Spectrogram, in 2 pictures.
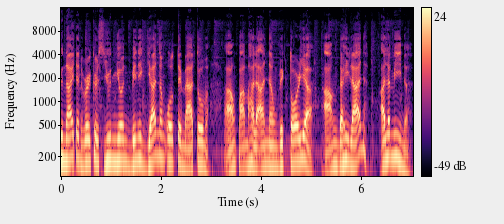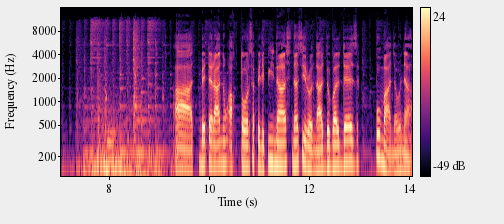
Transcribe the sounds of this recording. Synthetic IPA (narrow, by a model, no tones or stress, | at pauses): jʊnajt̪ɛd̪wɛɹkɛɹsjunjonbɪnɪɡjanːɐŋʔʊlt̪ɪmat̪om | ʔɐ̰ŋpamɐɦɐlaʔanːɐŋvɪk̚t̪o̞ɹjɐʔɐ̰ŋd̪ɐɦɪlan | ʔɐlɐmin | ʔɐt̪̚bɛt̪ɛɾaːno̞ŋʔɐ̰k̚t̪o̞ɾsɐpɪlɪpiːnɐsnɐsiɾonald̪ovald̪ɛs | pʊma̰ːnɐwnɐ̰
